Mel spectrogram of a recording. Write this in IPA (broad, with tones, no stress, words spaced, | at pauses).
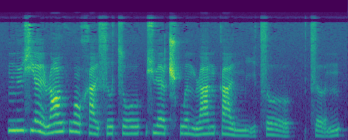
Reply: n̪y˥ɕjɛ˥˩ ɻɑ˥ʊ̯fwɔ˥˧ xa˥˩ɪ̯sɹ̩˥t͡so˥ʊ̯ | ɕɥɛ˥˧ʈ͡ʂʰwə˥˩nɻa˥n ka˥˩ɪ̯ mḭ˨˩t͡sɤ˥˩ | t͡sə̰˨˩˦n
